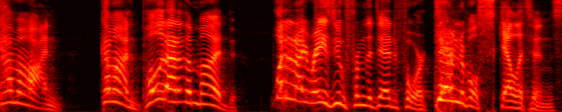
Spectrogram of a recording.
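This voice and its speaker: Shouting in a shrill, high-pitched put-on character voice, the speaker goes at a moderate pace. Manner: shouting, annoyed.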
